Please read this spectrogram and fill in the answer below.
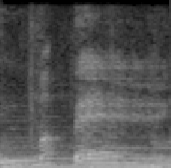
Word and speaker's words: mukbang: Yes, this is actually a, how do you pronounce it? Mukbang.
